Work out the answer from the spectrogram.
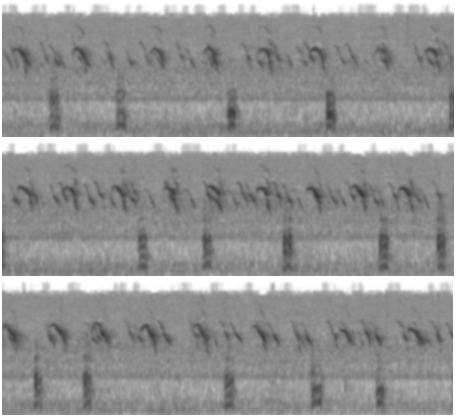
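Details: Many baby chicks eating food produce a dense, unbroken chorus of high thin chirps, joined by regular lower pecking knocks roughly every half second to second.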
